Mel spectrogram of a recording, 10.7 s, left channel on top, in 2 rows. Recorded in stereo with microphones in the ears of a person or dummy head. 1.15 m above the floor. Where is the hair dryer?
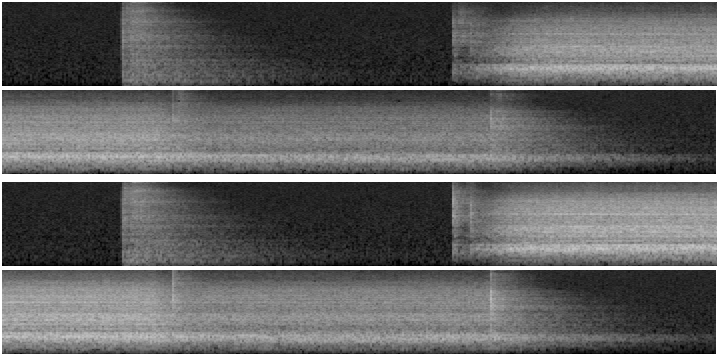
30° right (ahead or behind), 0.9 m.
